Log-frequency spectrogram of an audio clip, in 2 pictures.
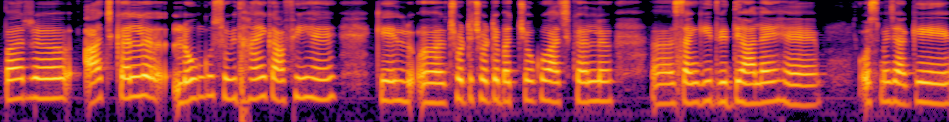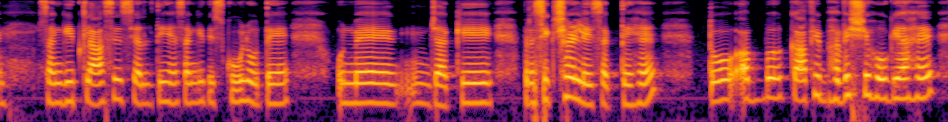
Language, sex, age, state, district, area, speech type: Hindi, female, 30-45, Madhya Pradesh, Hoshangabad, urban, spontaneous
